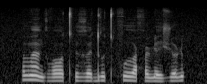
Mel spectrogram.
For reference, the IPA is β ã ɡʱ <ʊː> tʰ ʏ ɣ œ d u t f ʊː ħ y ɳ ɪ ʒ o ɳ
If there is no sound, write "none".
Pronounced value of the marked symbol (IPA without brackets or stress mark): ɔː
